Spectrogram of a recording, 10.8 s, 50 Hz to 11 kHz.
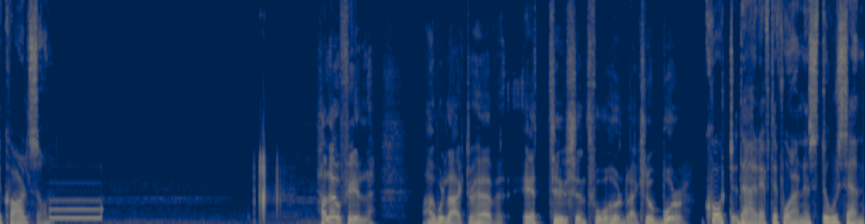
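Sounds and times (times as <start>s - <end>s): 
speech: 0.0s - 0.8s, 4.0s - 10.7s
telephone number being dialed with short sharp beeps and clicks: 0.6s - 1.3s
telephone dial tone: 0.6s - 1.4s.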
